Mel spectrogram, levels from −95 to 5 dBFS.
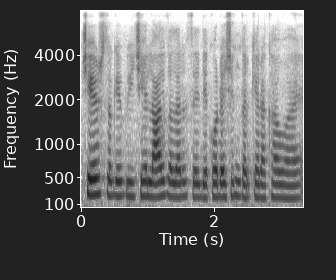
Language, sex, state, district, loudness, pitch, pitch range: Hindi, female, Arunachal Pradesh, Papum Pare, -18 LUFS, 210 Hz, 200-220 Hz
